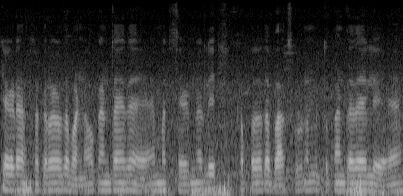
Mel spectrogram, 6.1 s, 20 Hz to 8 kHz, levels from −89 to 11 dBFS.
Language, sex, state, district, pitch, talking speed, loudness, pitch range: Kannada, male, Karnataka, Dharwad, 115 Hz, 100 wpm, -27 LUFS, 105-115 Hz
